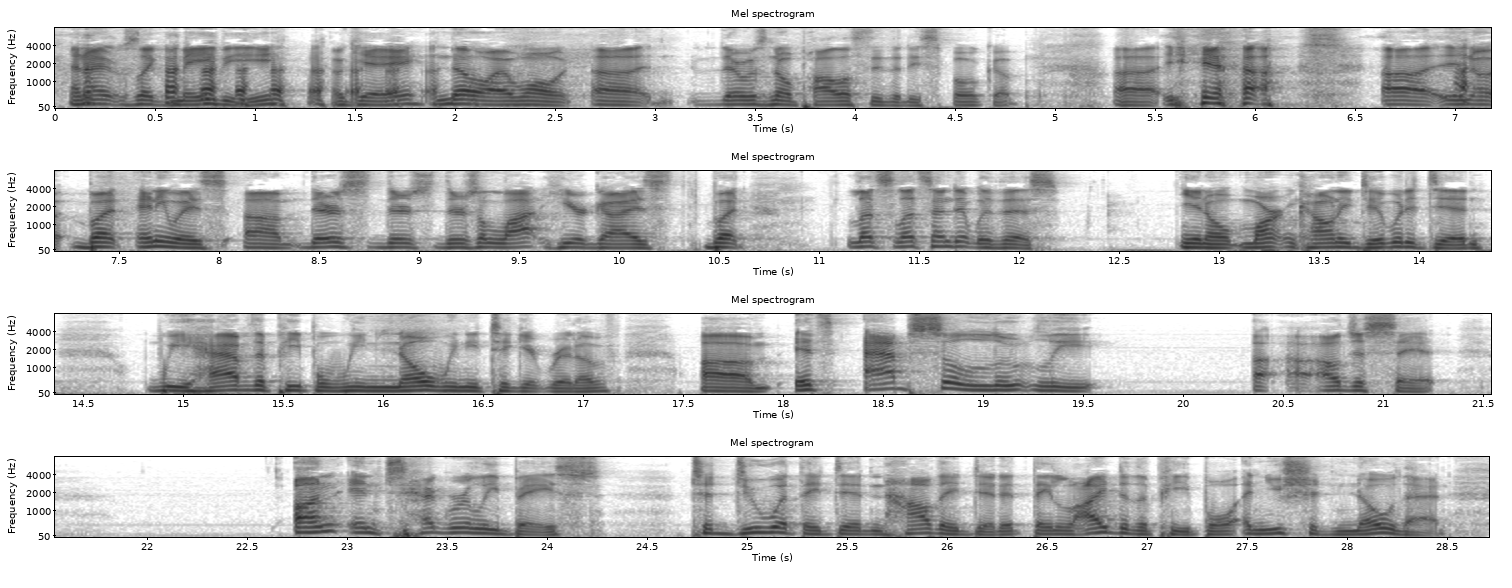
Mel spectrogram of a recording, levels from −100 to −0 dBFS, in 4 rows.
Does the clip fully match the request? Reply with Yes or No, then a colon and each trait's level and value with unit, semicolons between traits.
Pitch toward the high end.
No: medium, 140 Hz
